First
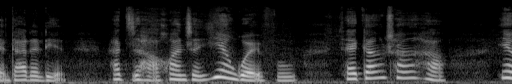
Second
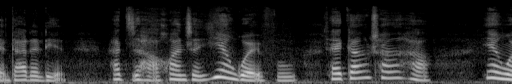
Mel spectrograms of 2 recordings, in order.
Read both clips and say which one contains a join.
second; 1 cut; at 3.2 s

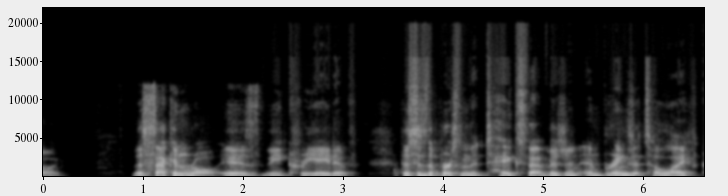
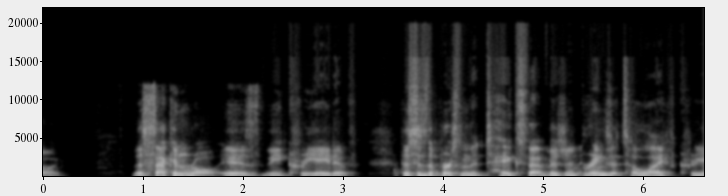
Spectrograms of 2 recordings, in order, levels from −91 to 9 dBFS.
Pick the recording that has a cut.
second; 1 cut; at 5.4 s

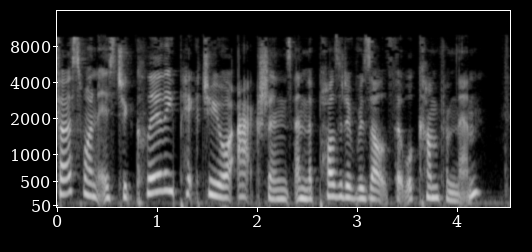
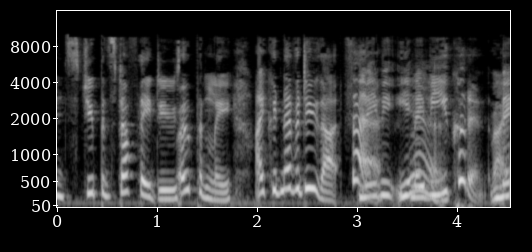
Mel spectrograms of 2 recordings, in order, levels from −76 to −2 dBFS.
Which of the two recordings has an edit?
second; 2 cuts; at 1.2 s, 2.8 s

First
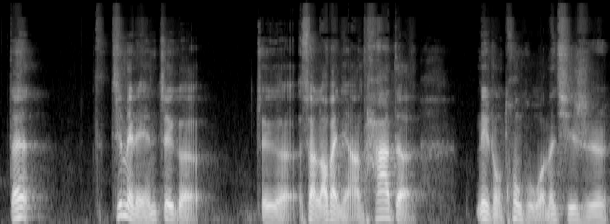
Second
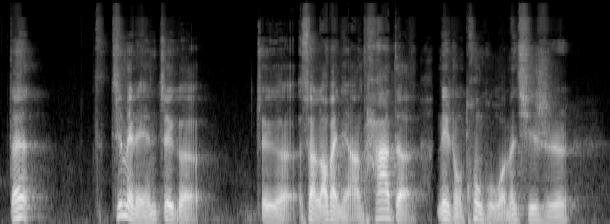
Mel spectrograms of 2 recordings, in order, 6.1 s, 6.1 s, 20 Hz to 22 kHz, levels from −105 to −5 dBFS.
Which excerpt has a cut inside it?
second; 1 cut; at 4.3 s

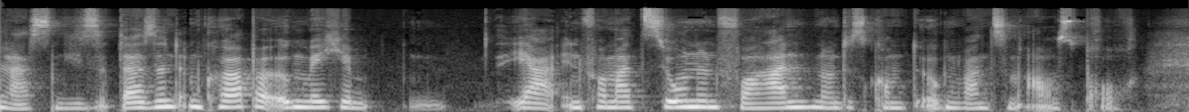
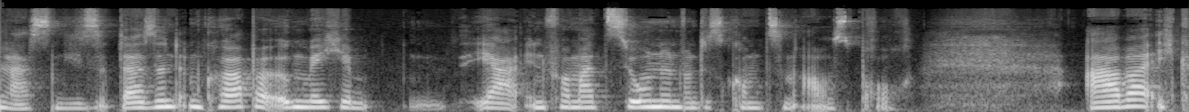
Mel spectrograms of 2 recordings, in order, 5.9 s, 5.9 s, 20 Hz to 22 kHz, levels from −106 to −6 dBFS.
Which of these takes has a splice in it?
second; 3 cuts; at 2.3 s, 3.4 s, 3.8 s

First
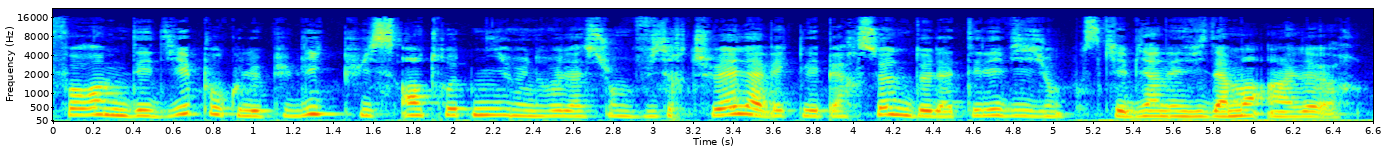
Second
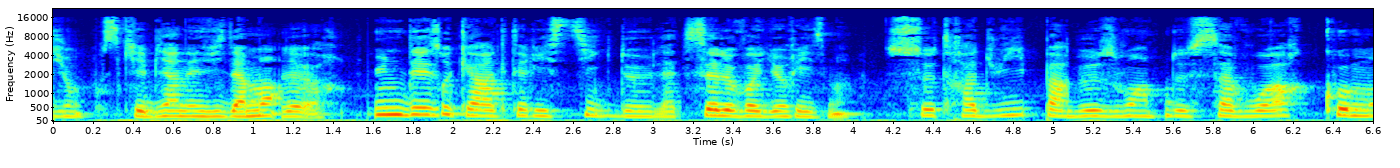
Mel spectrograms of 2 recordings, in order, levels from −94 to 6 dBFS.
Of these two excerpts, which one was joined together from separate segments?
second; 6 cuts; at 1.1 s, 1.9 s, 3.1 s, 4.3 s, 5.1 s, 5.6 s

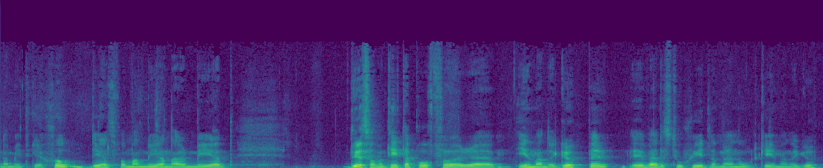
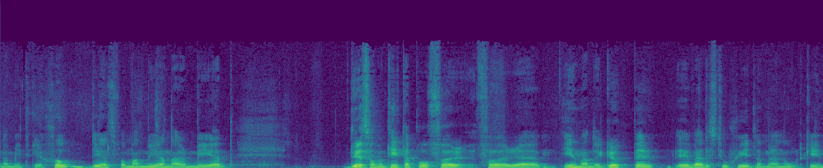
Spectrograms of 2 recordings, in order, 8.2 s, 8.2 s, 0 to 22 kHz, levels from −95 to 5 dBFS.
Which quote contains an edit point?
first; 1 cut; at 4.3 s

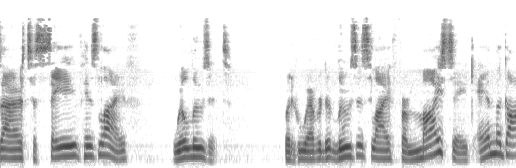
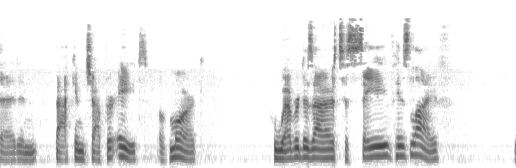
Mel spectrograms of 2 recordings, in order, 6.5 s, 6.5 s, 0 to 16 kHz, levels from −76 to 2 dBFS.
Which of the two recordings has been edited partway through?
first; 2 cuts; at 1.9 s, 4.6 s

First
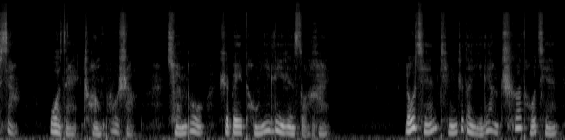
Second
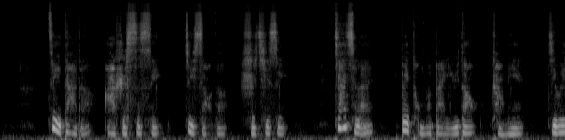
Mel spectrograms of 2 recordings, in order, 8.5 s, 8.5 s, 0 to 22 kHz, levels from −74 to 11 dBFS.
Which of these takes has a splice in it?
second; 3 cuts; at 2.5 s, 3.5 s, 7.2 s

